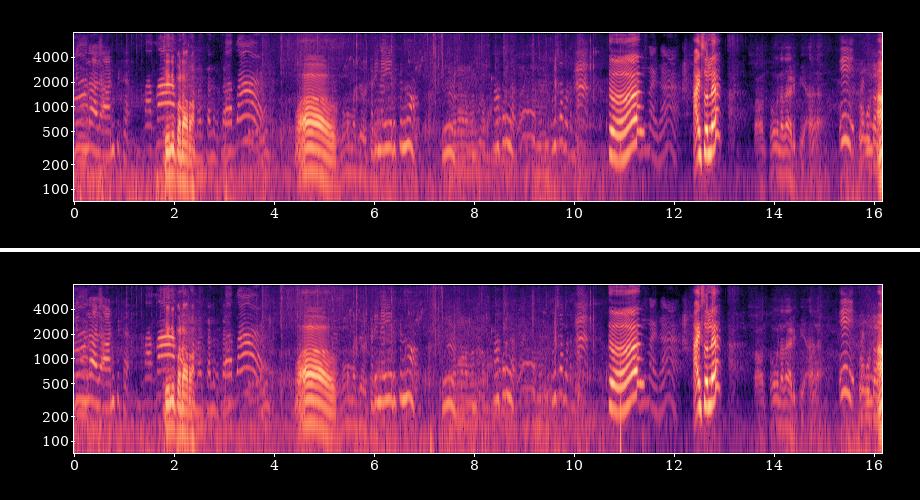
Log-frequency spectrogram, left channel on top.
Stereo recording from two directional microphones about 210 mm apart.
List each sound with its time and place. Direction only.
0.3 s a child's voice: 15° right (ahead or behind)
1.4 s a sound: 50° left (ahead or behind)
1.8 s speech: 30° left (ahead or behind)
3.0 s a sound: 55° left (ahead or behind)
3.8 s a sound: centre (ahead or behind)
5.8 s speech: centre (ahead or behind)
8.1 s speech: 20° left (ahead or behind)
10.7 s speech: 10° left (ahead or behind)
11.5 s a sound: 45° left (ahead or behind)
12.4 s speech: 5° left (ahead or behind)
14.1 s speech: 50° left (ahead or behind)
15.3 s a child's voice: 10° right (ahead or behind)
16.1 s speech: 10° left (ahead or behind)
